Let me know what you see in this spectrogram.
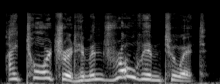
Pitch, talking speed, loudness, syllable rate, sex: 230 Hz, 220 wpm, -17 LUFS, 5.5 syllables/s, male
